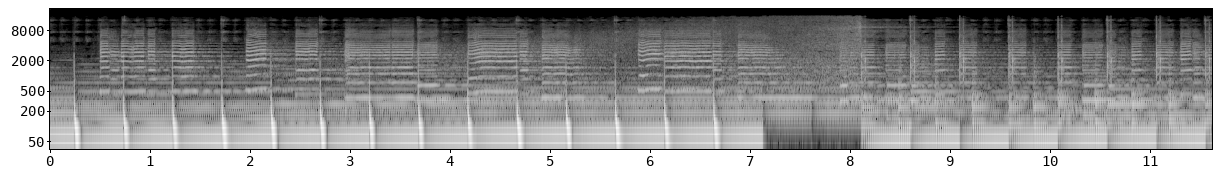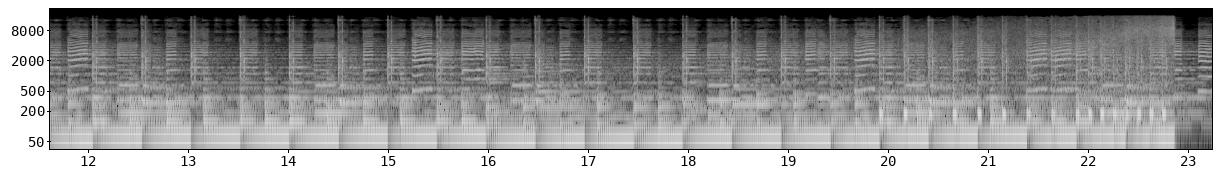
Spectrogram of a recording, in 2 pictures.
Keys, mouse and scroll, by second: 7.7 ctrl+Num_Lock, 8.0 ctrl+j, 9.3 click, 12.0-16.1 drag, 17.7-18.3 scroll down 1, 19.1 e, 19.5-20.0 scroll up 1, 20.0-23.2 drag.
